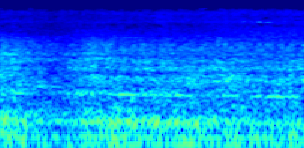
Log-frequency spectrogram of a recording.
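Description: A truck's engine rumbles past.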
